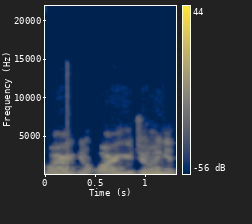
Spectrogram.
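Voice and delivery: ordinary delivery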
